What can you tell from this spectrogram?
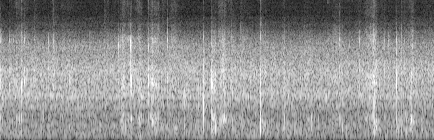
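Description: Plastic clicking and rattling as a green plastic lidded container is gripped and pressed by hand: irregular small clicks over a faint hiss.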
